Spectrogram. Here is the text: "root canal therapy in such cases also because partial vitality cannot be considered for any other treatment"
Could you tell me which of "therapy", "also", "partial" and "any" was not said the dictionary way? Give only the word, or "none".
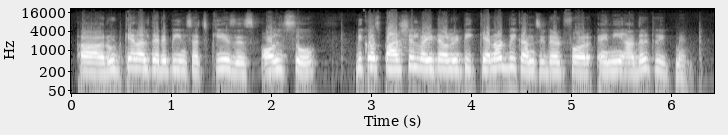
therapy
